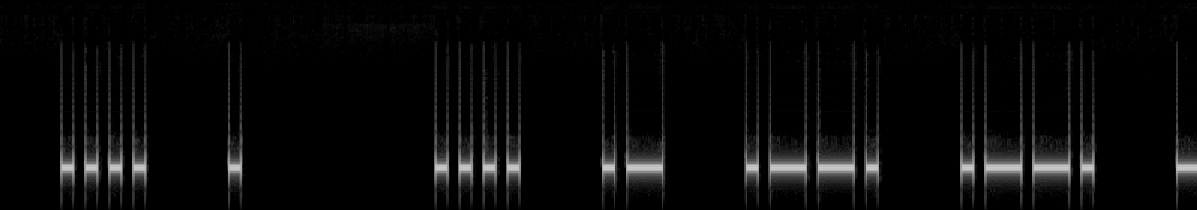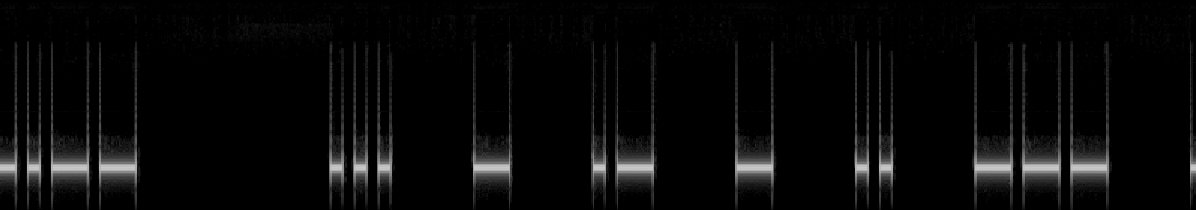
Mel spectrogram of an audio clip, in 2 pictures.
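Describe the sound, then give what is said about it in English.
A single steady-pitched beep keyed on and off in short and long bursts, a coded message tapped out in Morse code clearly and alone, with brief pauses between groups and no voices. “And there was the coded message.”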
